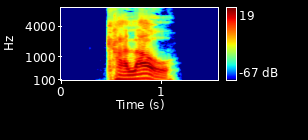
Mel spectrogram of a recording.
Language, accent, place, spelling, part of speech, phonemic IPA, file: German, Germany, Berlin, Calau, proper noun, /ˈkaːlaʊ̯/, De-Calau.ogg
- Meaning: a city in Brandenburg, Germany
